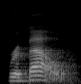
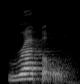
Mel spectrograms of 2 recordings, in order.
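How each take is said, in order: First: The stress is on the second syllable. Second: The stress is on the first syllable. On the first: It is a verb. "the verb form, stressing the second syllable" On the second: It is a noun. "the noun form, stressing the first syllable"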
